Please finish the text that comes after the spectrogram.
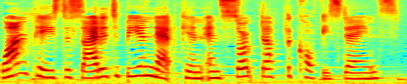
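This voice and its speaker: A woman's voice: high-pitched, measured pace, fairly bright tone, faint music behind. A woman reading aloud in a childlike storybook manner, with a casual, homemade read-along style. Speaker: vlogger reading a picture book aloud.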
